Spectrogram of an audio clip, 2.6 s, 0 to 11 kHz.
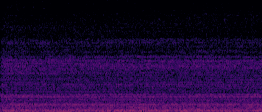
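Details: Custom Webasto water heater and Chinese diesel heater hybrid at max after about 5 more minutes; radiator almost 90°, burn chamber 140, cooler passage 60s; steady even roar with fan hiss, no sputtering, pulsing or misfire; normal full-output running.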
